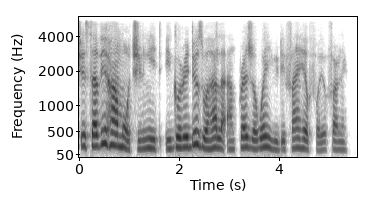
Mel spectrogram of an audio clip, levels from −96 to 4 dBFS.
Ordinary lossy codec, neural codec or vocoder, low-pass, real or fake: none; codec, 16 kHz, 0.7 kbps, FocalCodec; 5.4 kHz; fake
